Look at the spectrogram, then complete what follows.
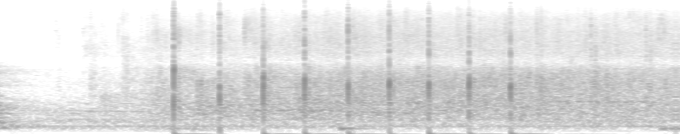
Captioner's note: audience applauding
